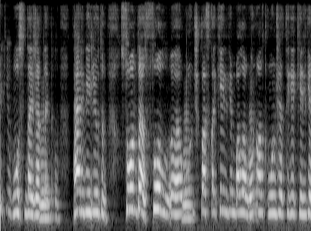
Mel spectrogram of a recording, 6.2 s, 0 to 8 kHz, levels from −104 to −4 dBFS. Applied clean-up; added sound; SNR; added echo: neural mask model DeepFilterNet 3.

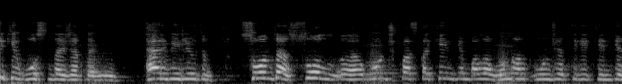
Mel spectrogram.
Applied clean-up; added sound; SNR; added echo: neural separator model SepFormer DNS4.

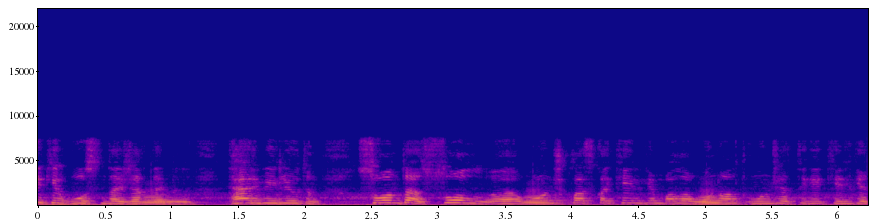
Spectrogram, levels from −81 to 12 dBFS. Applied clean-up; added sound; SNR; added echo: none; Brass instrument; 7 dB; reverberation time 0.1 s.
